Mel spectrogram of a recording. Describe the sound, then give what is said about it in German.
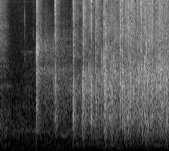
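An audience claps in praise of the football club SC Freiburg: a few sharp, separate claps at first, then many hands join into a dense, steady round of applause that stays fairly loud to the end. “Da dürft ihr ruhig mal klatschen, so.”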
